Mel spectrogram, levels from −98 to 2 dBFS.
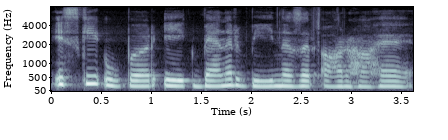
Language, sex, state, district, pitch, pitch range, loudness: Hindi, female, Punjab, Kapurthala, 190 Hz, 185-210 Hz, -16 LUFS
